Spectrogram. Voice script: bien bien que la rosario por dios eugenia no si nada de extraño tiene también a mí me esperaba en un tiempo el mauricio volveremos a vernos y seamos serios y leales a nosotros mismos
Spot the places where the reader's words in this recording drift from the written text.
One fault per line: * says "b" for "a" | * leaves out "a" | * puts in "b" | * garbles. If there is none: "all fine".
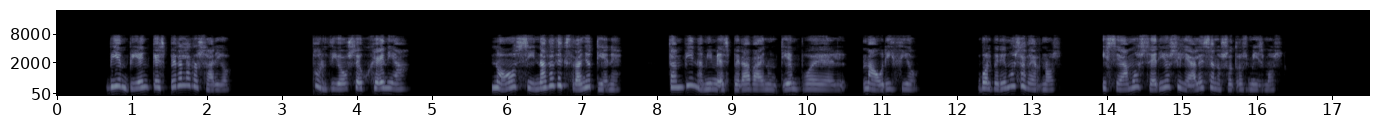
* puts in "espera"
